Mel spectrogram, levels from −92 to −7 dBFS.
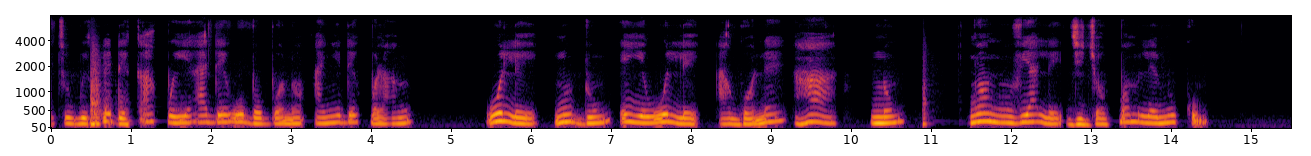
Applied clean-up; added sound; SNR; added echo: neural mask model RNNoise.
